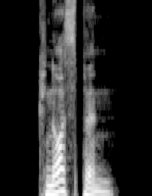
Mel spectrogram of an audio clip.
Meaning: plural of Knospe
- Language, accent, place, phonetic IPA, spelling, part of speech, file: German, Germany, Berlin, [ˈknɔspn̩], Knospen, noun, De-Knospen.ogg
